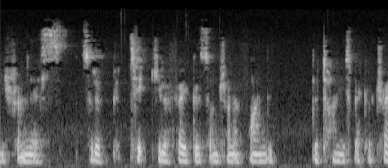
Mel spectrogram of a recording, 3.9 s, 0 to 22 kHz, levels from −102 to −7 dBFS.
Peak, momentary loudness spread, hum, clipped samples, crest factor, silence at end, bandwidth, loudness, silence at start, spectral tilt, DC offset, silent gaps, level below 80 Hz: -10 dBFS; 5 LU; none; under 0.1%; 20 dB; 0 s; 13 kHz; -29 LUFS; 0 s; -3.5 dB/octave; under 0.1%; none; -66 dBFS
